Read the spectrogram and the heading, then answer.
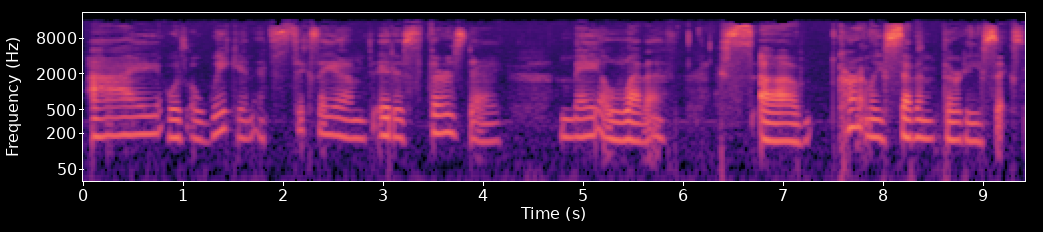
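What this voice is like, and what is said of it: Whispering. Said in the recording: “You may notice that I'm whispering a bit.”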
